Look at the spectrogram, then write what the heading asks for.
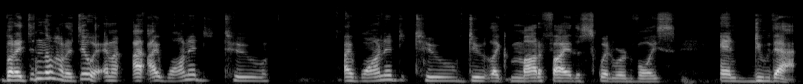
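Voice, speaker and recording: A man chatting casually about voicing characters in a fan production, animated and full of restarts. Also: a little high, a little slow, dry recording. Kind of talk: casual group chat.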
